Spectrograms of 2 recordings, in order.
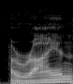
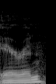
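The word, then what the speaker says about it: Arion: spineless Funk composed by Orion Salazar or maybe Aaron but spelled like a douche a-r-i-o-n it is the founding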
